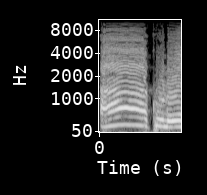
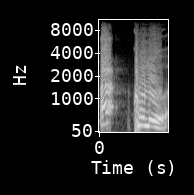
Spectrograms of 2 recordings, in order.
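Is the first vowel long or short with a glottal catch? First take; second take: long; short. First: The first vowel is long with no catch. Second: A short first vowel followed by a glottal catch.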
